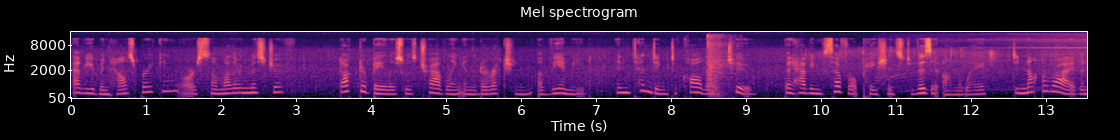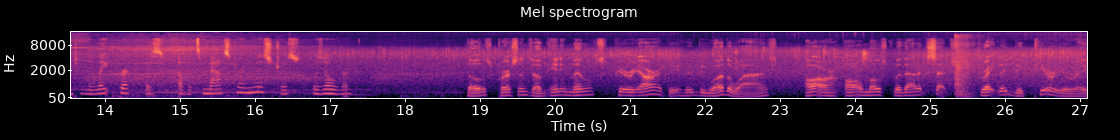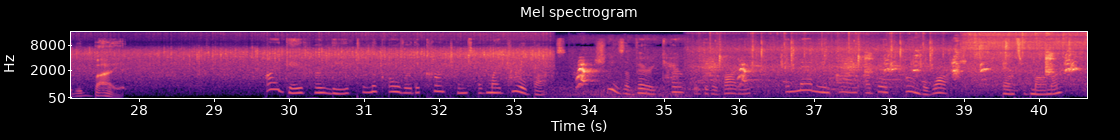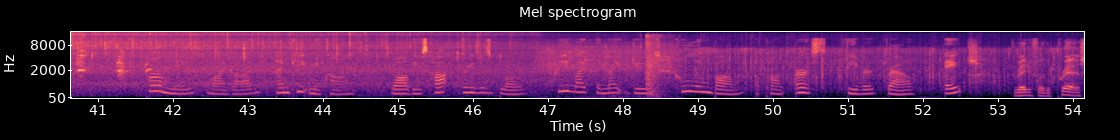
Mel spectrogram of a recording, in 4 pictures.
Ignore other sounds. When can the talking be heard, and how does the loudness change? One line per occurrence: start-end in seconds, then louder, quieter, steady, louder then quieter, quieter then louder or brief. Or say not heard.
0.0-2.9 brief
3.5-17.4 steady
18.8-27.9 steady
29.6-40.4 steady
41.6-54.1 steady.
